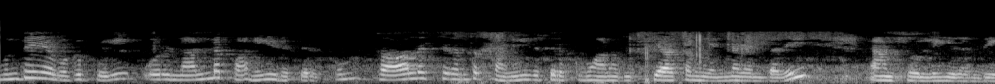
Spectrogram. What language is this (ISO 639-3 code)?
tam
